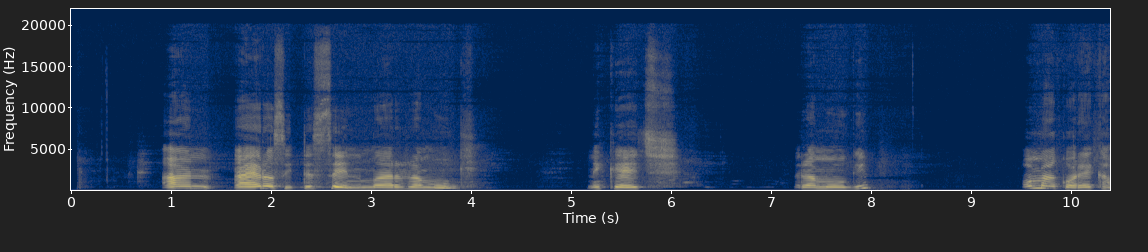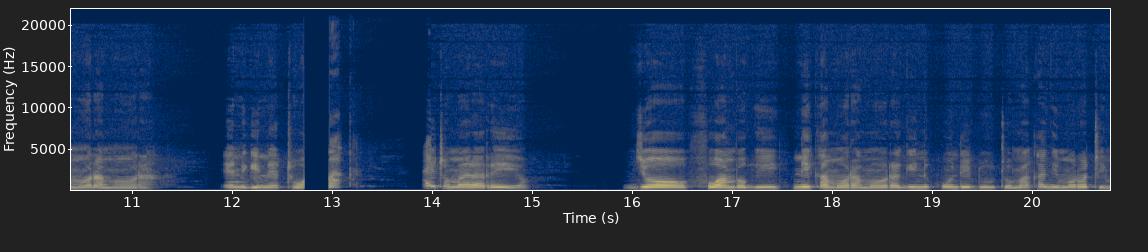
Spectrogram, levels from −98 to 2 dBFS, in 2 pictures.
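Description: At 12.72 s the speech cuts out for about 0.25 s, a playback stall likely caused by the player running dry; the waveform shows a flat gap and the spectrogram a blank vertical band. From 12.97 s to 13.99 s comes catch-up at higher speed: the speech runs at 1.25 times normal and sounds roughly four semitones higher, with harmonics shifted upward and syllables compressed in the spectrogram.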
